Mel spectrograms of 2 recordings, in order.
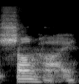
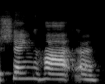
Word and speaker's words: Shanghai: I'm like, oh my gosh, I always have like the long A and I didn't say it right, but she was saying it like it's more of an O sound.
